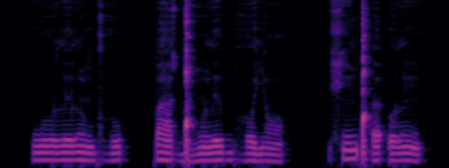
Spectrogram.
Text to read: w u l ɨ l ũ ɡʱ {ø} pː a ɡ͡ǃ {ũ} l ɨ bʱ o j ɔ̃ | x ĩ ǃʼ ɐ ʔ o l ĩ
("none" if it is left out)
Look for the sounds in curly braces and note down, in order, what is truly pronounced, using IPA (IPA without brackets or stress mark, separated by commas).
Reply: u, ũ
